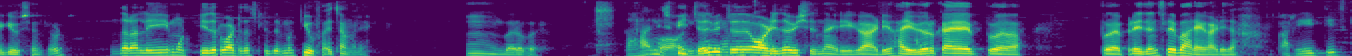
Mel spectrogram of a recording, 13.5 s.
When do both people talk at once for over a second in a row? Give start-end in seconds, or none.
6.4-8.0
